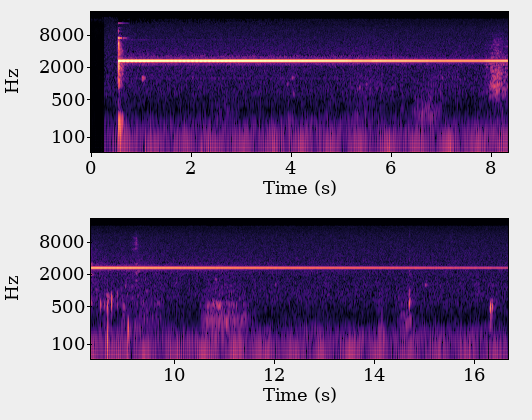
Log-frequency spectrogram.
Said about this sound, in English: We will begin and end this meditation with the sound of a chime.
